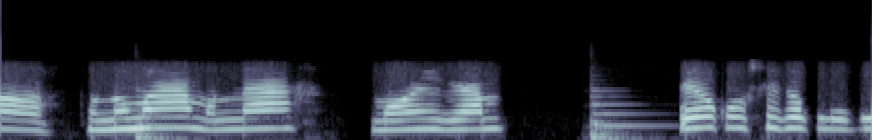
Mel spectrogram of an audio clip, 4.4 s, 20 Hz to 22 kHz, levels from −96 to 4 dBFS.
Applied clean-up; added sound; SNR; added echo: neural mask model RNNoise.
